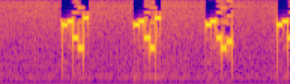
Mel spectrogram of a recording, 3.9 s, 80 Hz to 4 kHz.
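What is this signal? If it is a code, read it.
Five-tone selective call (ZVEI), heard as quick runs of five tones, tones of about 70 ms. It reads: 89410 89410 89413
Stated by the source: Received by SDR as ZVEI five-tone selective call 89084.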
